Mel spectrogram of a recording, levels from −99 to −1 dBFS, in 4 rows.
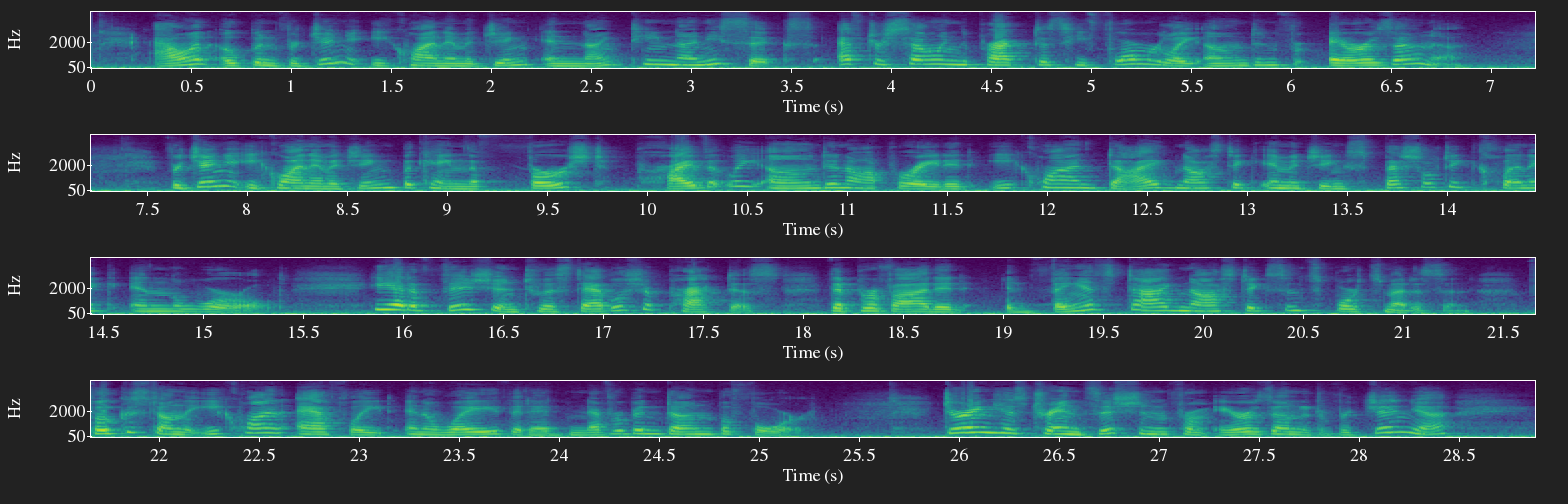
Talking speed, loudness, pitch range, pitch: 145 wpm, -26 LUFS, 180-250 Hz, 200 Hz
